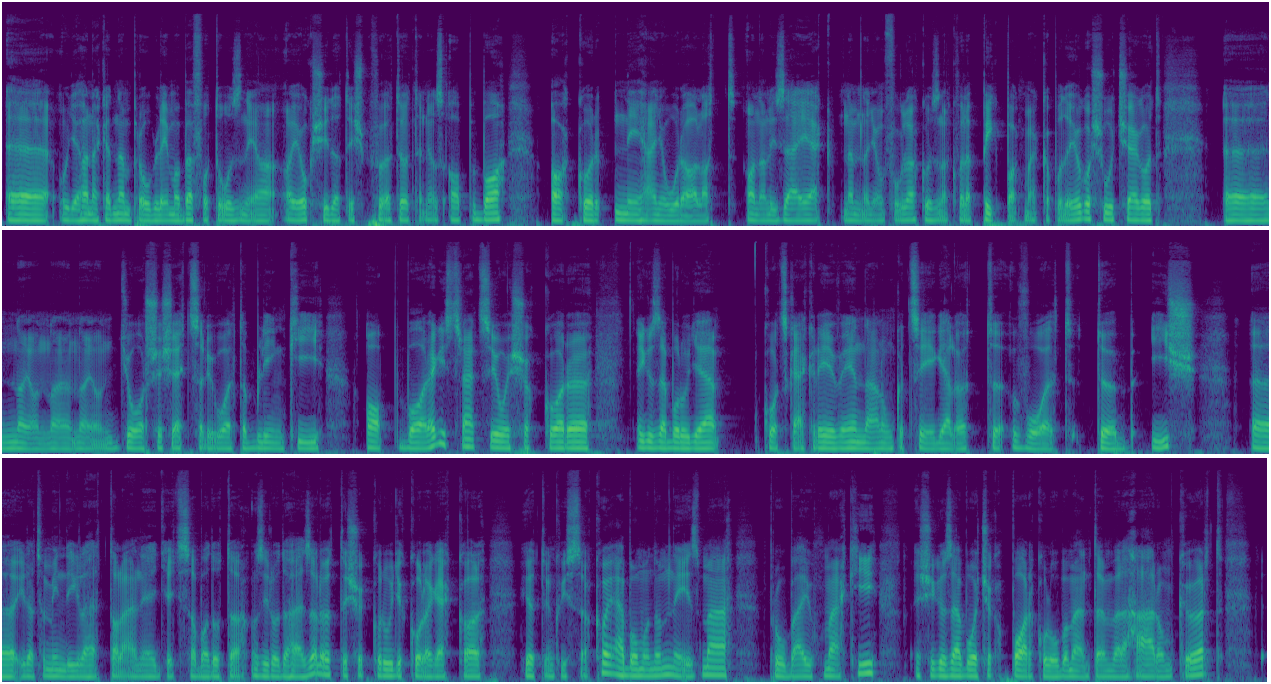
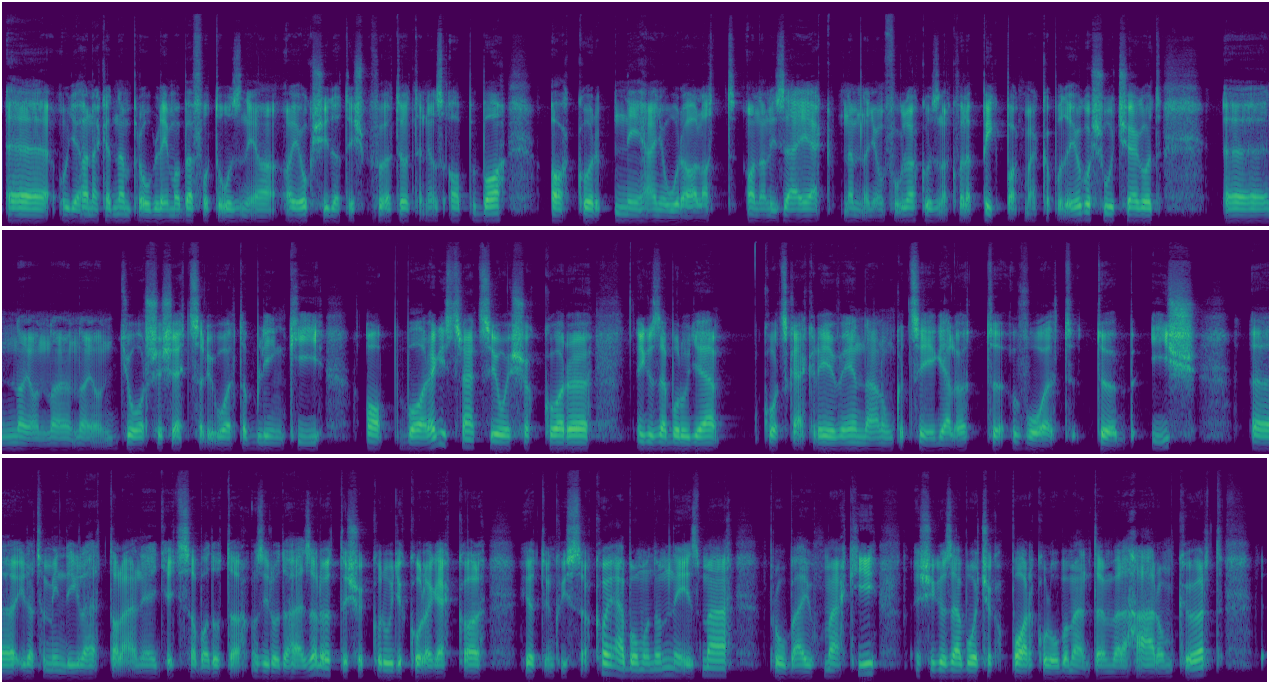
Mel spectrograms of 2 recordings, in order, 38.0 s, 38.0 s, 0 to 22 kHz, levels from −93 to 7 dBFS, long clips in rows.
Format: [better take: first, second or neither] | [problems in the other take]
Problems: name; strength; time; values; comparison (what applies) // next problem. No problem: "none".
first | thin; very; fading below 350 Hz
